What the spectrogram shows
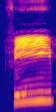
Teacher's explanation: Fi terdiri dari dua hitungan karena ya sakin yang didahului oleh kasrah, Mad Asli.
